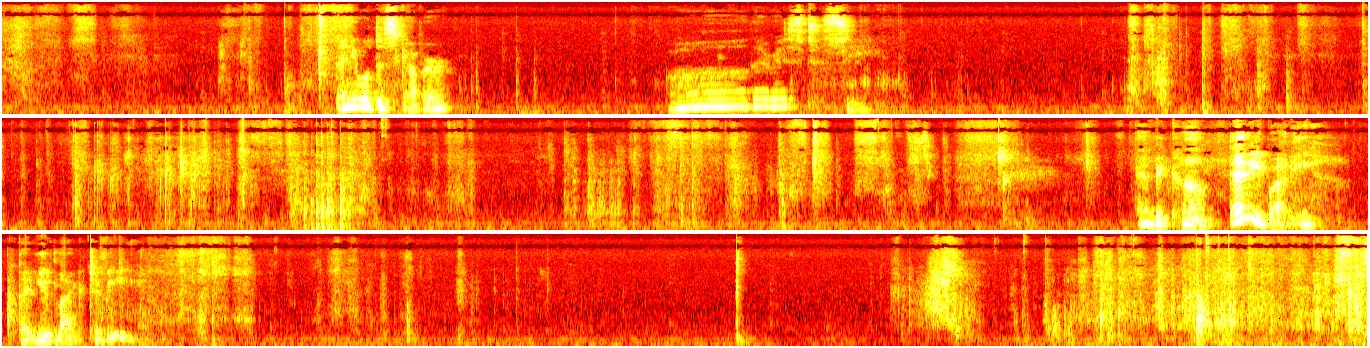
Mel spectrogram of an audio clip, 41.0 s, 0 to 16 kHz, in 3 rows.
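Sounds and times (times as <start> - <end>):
book pages rustling: 0.0 - 3.6, 11.2 - 23.6, 28.6 - 32.3, 36.2 - 40.9
faint low hum: 0.0 - 40.9
book pages turning: 11.2 - 18.4, 36.2 - 40.9.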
